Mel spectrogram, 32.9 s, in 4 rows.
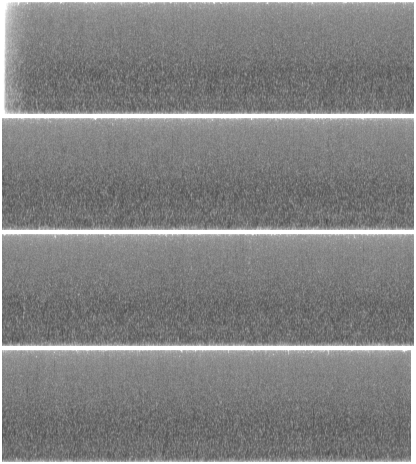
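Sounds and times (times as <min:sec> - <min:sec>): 
river rushing: 0:00.1 - 0:32.8.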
